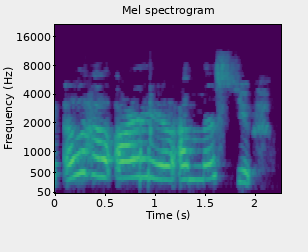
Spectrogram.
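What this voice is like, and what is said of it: Mocking high falsetto voice. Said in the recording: “that whole falsetto”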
